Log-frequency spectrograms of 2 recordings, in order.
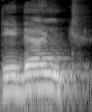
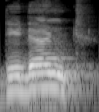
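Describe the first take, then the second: First: The middle d sound is pronounced. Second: The same.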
